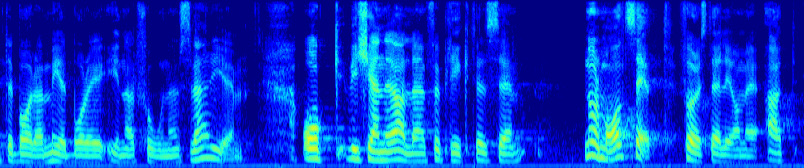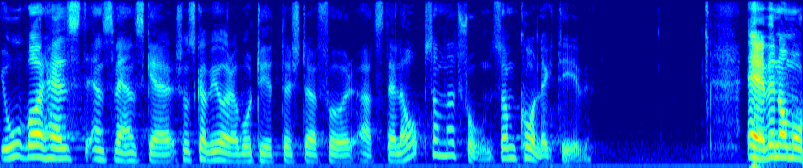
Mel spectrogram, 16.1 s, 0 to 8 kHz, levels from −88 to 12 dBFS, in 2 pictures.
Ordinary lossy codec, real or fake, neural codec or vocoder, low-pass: none; real; none; none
